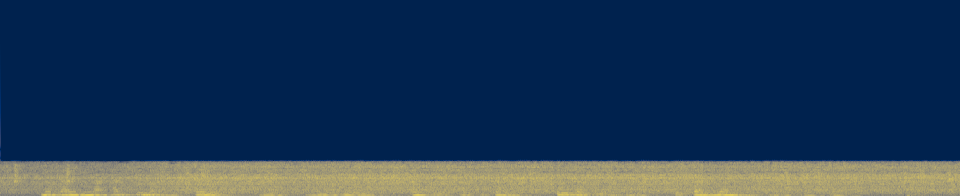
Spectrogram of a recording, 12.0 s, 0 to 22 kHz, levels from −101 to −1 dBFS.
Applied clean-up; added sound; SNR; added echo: none; Frying (food); -3 dB; reverberation time 0.6 s.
